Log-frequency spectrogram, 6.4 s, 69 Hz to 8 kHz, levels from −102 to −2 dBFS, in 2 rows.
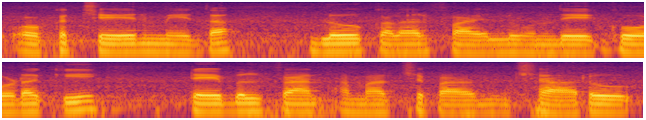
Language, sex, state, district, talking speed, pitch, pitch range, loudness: Telugu, male, Telangana, Mahabubabad, 105 wpm, 115 Hz, 110-120 Hz, -18 LUFS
